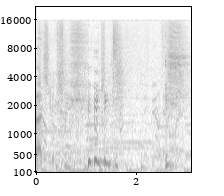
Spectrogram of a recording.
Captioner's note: laughs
